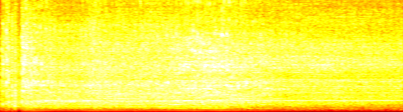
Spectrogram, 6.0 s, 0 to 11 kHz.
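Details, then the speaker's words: Scag Tiger Cat II zero-turn, Kawasaki FX691V twin, formerly backfiring on one cylinder, now repaired (push rods, cylinder-2 rocker holder, choke, fuel filter): even steady twin-cylinder beat, no popping or missing; normal running. "Y'all can hear it crank. So she's 100% better."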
